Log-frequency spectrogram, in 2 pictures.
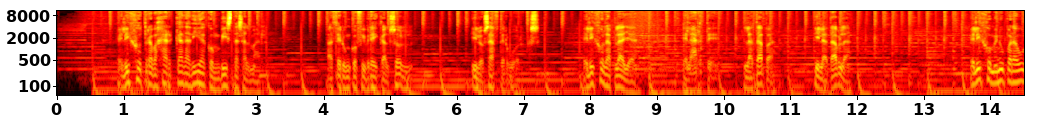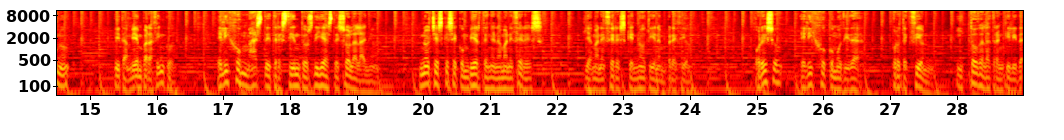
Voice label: male spanish bank comercial; ideasonora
